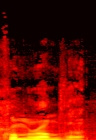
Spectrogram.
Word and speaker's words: Cwm Rhondda: Cwm Rhondda.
